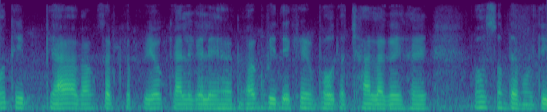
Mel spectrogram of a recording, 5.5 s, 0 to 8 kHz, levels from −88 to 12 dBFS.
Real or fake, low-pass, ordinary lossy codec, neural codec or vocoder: real; 7.2 kHz; Opus, 16 kbps; none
